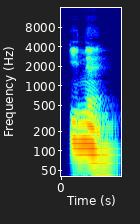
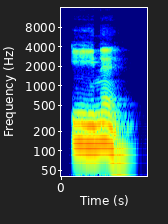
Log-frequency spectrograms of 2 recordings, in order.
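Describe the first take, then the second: First: The first vowel is short. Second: The first vowel is lengthened. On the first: The speaker calls it wrong. "without yumuşak G" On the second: The speaker calls it right. "Right pronunciation with yumuşak G"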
